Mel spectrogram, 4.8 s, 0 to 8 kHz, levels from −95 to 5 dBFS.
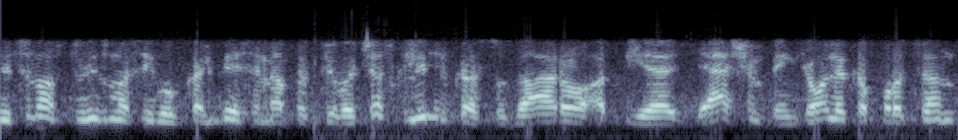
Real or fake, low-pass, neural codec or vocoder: fake; 7.2 kHz; vocoder, 44.1 kHz, 128 mel bands every 256 samples, BigVGAN v2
